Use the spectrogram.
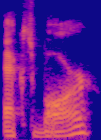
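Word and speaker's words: x̄: that we will often use for it is X bar X with a little bar on top of it it really is technically pronounced X bar as a symbol but that X bar is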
